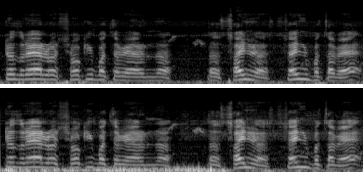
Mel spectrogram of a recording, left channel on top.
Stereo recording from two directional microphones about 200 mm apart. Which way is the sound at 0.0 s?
20° left (ahead or behind).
